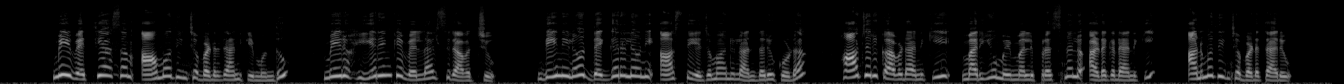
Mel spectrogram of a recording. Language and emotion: Telugu, neutral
